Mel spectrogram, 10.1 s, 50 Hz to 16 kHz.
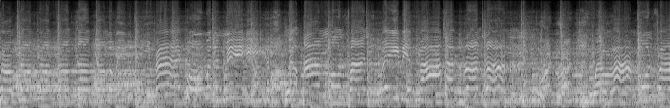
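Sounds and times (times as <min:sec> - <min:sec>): doo-wop song from vinyl record: 0:00.0 - 0:10.0.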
